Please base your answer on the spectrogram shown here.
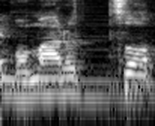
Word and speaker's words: Bomarzo: まあ正確にね、ボマルッツォとか言うらしいで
